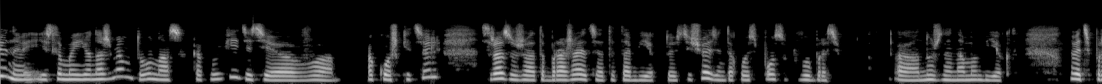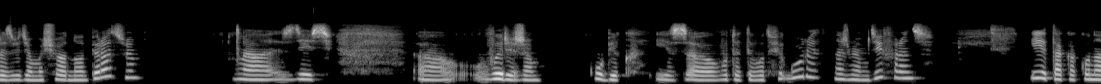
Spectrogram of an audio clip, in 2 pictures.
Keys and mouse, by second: 0.7-7.8 drag, 7.8-11.0 middle drag, 11.0-13.7 right drag, 13.7-19.2 middle drag, 19.2-22.0 drag, 20.7 g.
